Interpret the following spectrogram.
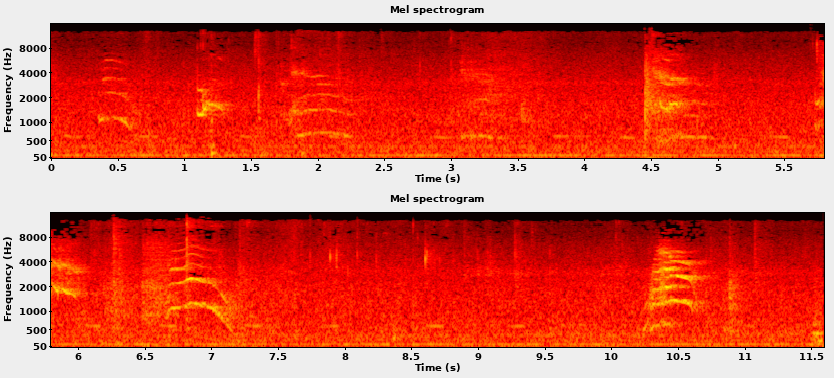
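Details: Stray cat family with kittens: many short, overlapping meows of varied pitch scattered across the stretch, some high and thin like kittens, others lower, over a constant low hum.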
